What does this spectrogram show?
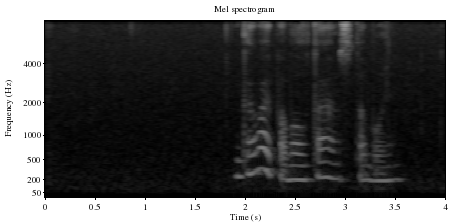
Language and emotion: Russian, neutral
